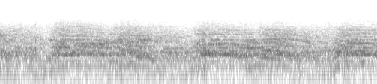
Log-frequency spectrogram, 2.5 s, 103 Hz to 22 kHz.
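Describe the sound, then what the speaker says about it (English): Boxer Tony Martin's corner chanting his name at a 1997 bout against Julio Cesar Chavez, heard as rhythmic crowd-like shouting in repeated bursts, loud and close, swelling and fading across a few seconds. "You can hear his corner chanting his name"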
